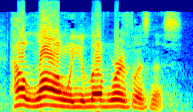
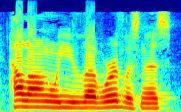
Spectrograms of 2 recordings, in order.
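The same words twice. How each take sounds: First: It is said emphatically, like an exclamation. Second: It is said plainly, without special emphasis.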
